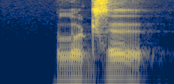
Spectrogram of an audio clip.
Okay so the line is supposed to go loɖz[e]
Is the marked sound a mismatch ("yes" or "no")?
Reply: yes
